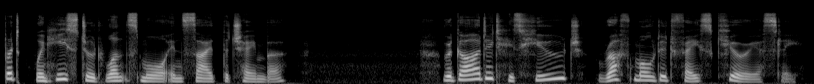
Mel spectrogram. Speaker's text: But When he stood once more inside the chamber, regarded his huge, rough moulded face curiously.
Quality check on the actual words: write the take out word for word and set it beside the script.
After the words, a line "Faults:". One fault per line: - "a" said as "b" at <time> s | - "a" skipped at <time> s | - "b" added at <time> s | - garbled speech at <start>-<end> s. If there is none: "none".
But When he stood once more inside the chamber, regarded his huge, rough moulded face curiously.
Faults:
none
